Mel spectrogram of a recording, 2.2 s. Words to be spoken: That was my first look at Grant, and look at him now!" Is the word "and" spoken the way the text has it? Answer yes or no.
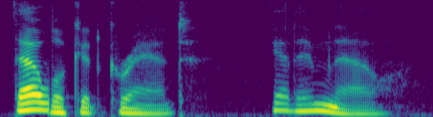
no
